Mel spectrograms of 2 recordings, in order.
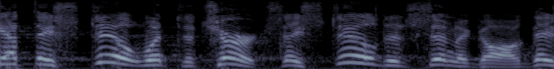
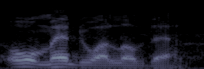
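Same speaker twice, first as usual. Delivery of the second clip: low aside; 11 semitones lower, 8 dB quieter than usual. Retold or imitated. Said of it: "I went".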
